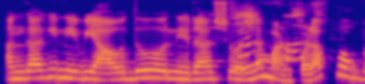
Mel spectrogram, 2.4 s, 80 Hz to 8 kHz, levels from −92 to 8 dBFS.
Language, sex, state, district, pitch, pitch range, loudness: Kannada, female, Karnataka, Dharwad, 215 Hz, 195-230 Hz, -17 LUFS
